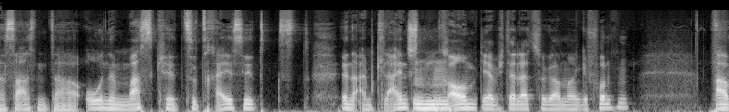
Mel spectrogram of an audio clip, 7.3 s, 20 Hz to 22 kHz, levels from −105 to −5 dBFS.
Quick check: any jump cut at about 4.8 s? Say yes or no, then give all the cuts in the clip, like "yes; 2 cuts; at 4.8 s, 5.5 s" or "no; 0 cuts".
yes; 1 cut; at 4.8 s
